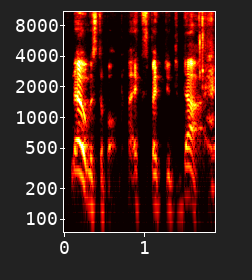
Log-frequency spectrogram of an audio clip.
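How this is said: It is delivered casually and offhandedly.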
